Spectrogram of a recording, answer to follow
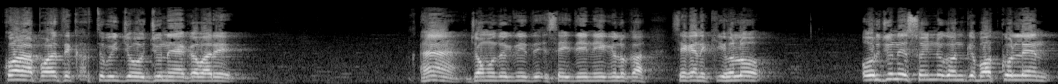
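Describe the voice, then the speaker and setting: A man telling scripture stories as a devotional preacher, animated and acting out the characters' speech. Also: high-pitched, unhurried, long pauses. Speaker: Bhagavata storyteller preacher.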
